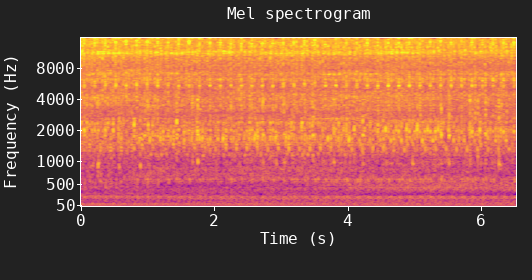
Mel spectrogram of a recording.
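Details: 1984 Isuzu P'up diesel at steady idle, even clatter repeating about twice a second over low rumble; unidentified idle noise, source not pinned down.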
